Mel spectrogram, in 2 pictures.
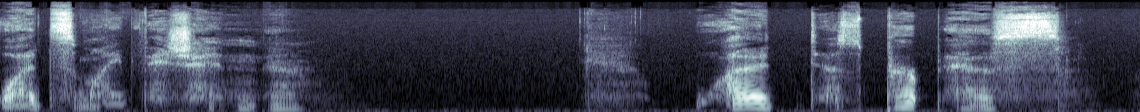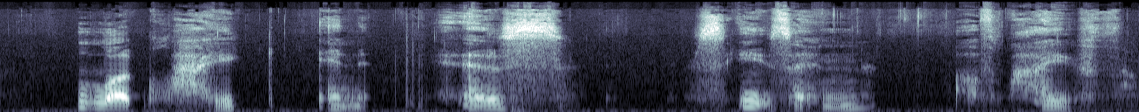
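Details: Adult woman with diagnosed spasmodic dysphonia, onset when her voice started to go and words barely came out while speaking at an event; she links it to stress and says it is still audible as she works through it.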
